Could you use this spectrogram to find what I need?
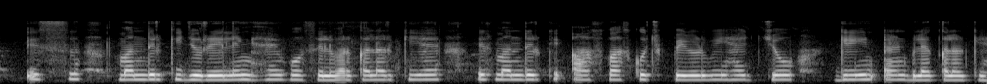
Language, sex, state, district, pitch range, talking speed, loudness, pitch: Hindi, female, Bihar, Saran, 210-225 Hz, 160 wpm, -16 LUFS, 220 Hz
